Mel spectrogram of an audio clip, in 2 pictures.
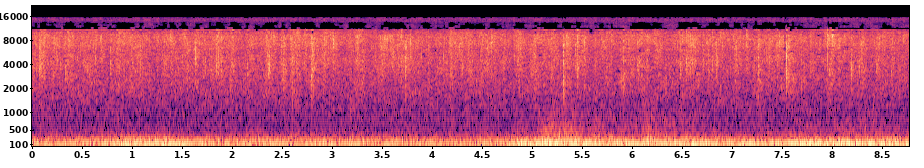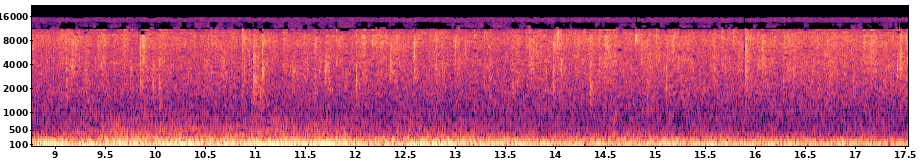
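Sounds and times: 
steady rain: 0:00.0 - 0:17.5.

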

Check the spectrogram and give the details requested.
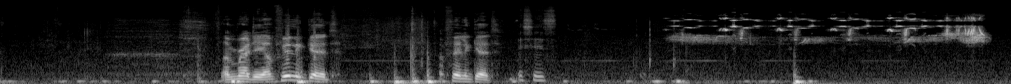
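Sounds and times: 
speech: 0:02.2 - 0:03.5, 0:04.5 - 0:05.7
wren singing: 0:06.6 - 0:09.9.

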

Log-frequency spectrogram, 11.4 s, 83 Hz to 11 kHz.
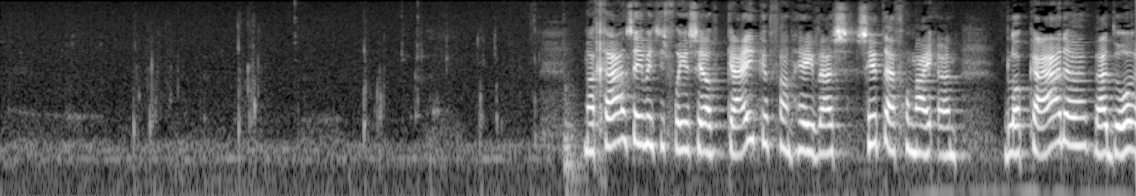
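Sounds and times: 
person sipping water with wet mouth clicks and swallows: 0:00.0 - 0:05.6
low steady hum: 0:00.0 - 0:11.3
speech: 0:05.8 - 0:11.3.

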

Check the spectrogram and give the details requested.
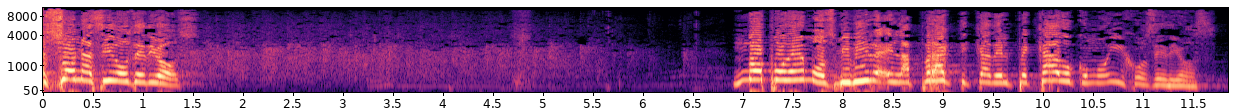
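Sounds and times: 
speech: 0:00.0 - 0:01.6, 0:06.9 - 0:11.7
church audience applauding: 0:01.3 - 0:06.6.

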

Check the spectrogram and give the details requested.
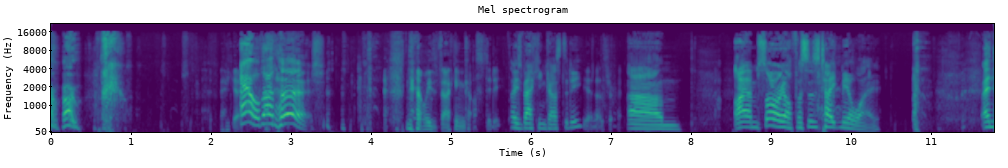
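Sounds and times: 
speech: 0:00.0 - 0:00.9, 0:02.2 - 0:03.6, 0:04.2 - 0:10.9
human voice mimicking a dog biting a man: 0:00.0 - 0:01.0.

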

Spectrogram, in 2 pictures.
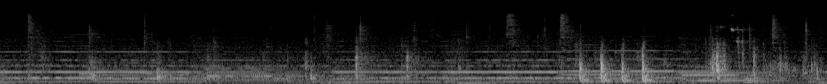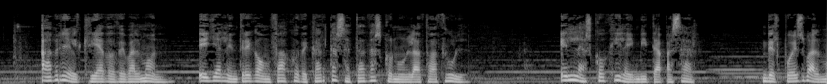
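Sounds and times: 
soft sustained music: 0:00.0 - 0:16.5
dull knocks on a wooden door in a corridor at night: 0:05.6 - 0:06.8
speech: 0:08.8 - 0:13.2, 0:13.9 - 0:16.5.

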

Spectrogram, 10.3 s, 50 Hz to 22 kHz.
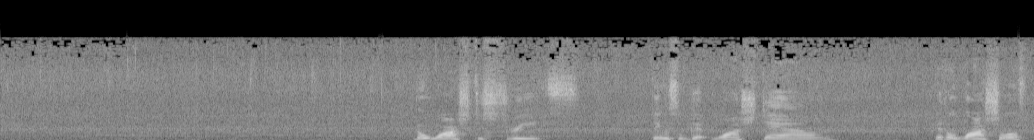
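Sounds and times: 
steady rain falling: 0:00.0 - 0:10.3
speech: 0:04.1 - 0:05.7, 0:06.5 - 0:08.5, 0:09.3 - 0:10.3.

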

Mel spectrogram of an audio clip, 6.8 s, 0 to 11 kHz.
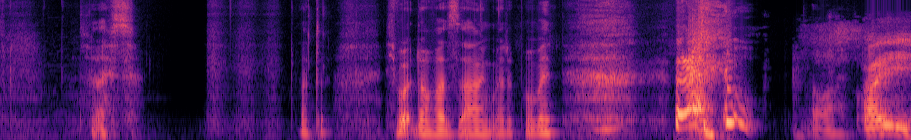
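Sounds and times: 
speech: 0:00.7 - 0:01.1, 0:02.2 - 0:06.8
person sneezing: 0:05.1 - 0:06.3.

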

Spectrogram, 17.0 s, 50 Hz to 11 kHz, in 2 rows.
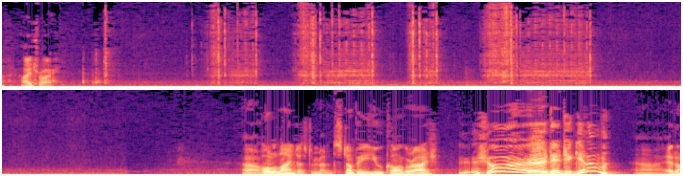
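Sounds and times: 
speech: 0:00.2 - 0:00.8, 0:11.5 - 0:16.9
numbering machine being operated: 0:02.3 - 0:07.5.

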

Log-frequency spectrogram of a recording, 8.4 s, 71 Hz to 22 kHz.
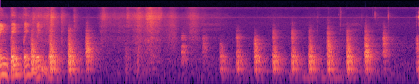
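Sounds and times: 
speech: 0:00.0 - 0:01.1
neighbour hammering while doing DIY: 0:00.3 - 0:02.0, 0:03.6 - 0:07.8.

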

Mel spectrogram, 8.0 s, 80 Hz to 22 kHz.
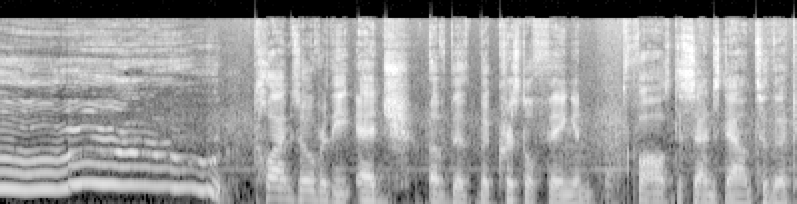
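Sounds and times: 
eerie inhuman howl from a large white unshapely creature writhing: 0:00.0 - 0:02.4
speech: 0:02.2 - 0:07.9.

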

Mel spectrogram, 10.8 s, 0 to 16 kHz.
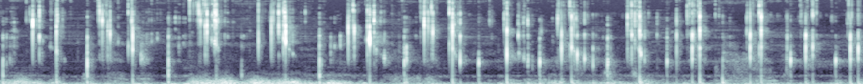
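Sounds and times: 
soft low rumble of breath or movement: 0:00.0 - 0:10.7
wet mouth smacks, clicks and tongue pops: 0:00.0 - 0:10.7.

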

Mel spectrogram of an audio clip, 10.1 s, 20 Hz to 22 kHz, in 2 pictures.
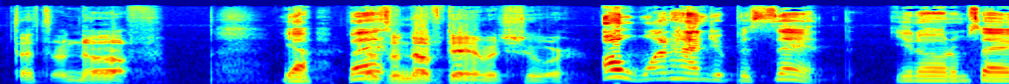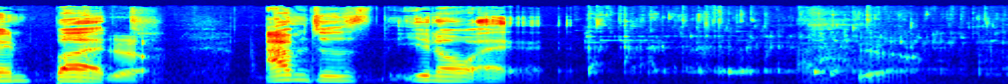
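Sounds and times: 
speech: 0:00.1 - 0:07.8, 0:09.3 - 0:09.6
water being poured into a glass: 0:07.7 - 0:10.0.

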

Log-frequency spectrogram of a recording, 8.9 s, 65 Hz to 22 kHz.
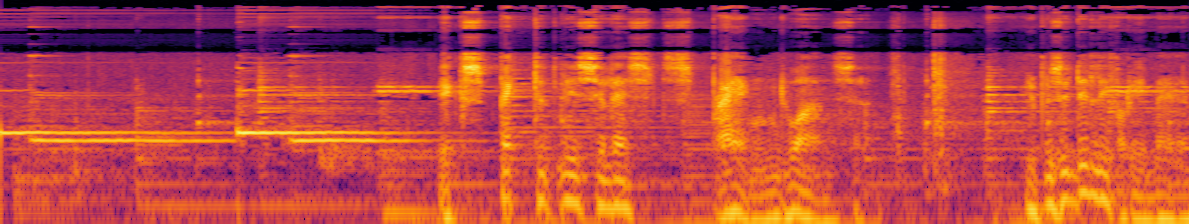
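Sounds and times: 
doorbell chime ringing at a home: 0:00.0 - 0:03.4
speech: 0:03.3 - 0:06.6, 0:07.7 - 0:08.9.

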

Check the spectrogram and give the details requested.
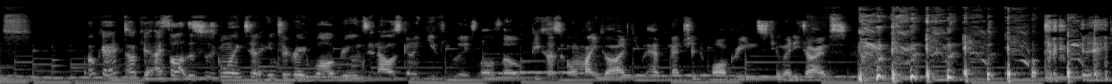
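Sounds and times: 
speech: 0:00.0 - 0:09.8
man coughing: 0:08.6 - 0:11.1.

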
